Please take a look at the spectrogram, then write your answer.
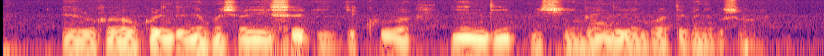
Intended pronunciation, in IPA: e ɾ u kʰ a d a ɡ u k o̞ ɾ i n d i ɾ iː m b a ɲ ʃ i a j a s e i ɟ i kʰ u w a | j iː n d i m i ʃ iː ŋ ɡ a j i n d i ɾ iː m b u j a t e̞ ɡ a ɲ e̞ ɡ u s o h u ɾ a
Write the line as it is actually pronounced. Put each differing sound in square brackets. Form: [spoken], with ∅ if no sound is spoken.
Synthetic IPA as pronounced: e ɾ u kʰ a [ɡ] a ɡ u k o̞ ɾ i n d i ɾ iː m b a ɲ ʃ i a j [i] s e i ɟ i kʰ u [β] a | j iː n d i m i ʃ iː ŋ ɡ a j i n d i ɾ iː m b [o] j a t e̞ ɡ a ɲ e̞ ɡ u s o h [o] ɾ a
